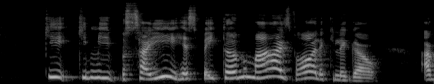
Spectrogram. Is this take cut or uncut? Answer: cut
